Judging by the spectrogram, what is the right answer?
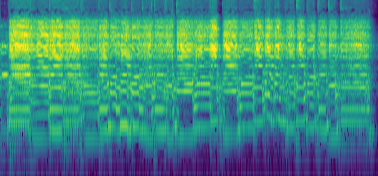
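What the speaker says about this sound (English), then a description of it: "we can add distortion or sort of deviate from the classics" A distorted electric guitar plays a steady, syncopated New Orleans boogie blues riff with crunchy, sustained tone, loud and close, with no talking.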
